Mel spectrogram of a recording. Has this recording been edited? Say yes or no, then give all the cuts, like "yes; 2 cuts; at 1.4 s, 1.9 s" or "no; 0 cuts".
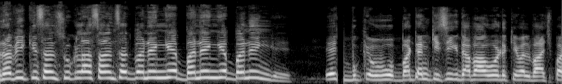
yes; 1 cut; at 3.4 s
